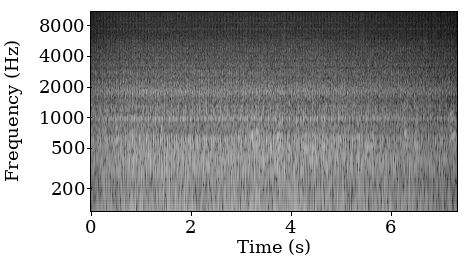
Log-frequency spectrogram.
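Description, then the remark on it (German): A tractor engine pulling a trailer runs steadily and loudly as it drives downhill from Bernsroth to a hemp field, a continuous rumbling drone with a rhythmic knocking texture that holds at constant level throughout. “So, wir sitzen im Traktor und fahren mit dem Hänger nach unten zum Hanffeld.”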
